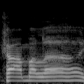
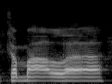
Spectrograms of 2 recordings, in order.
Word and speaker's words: Kamala: They were explaining to me, you can say Kamala, you can say Camala.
